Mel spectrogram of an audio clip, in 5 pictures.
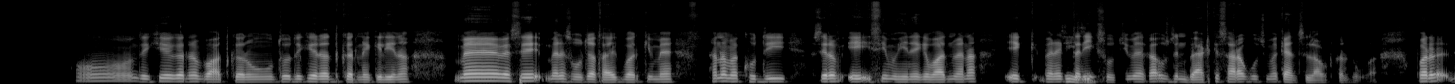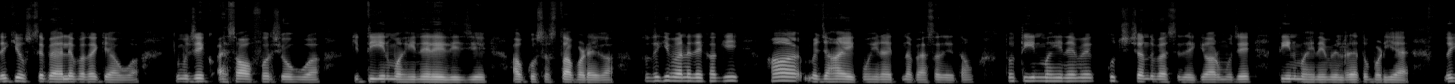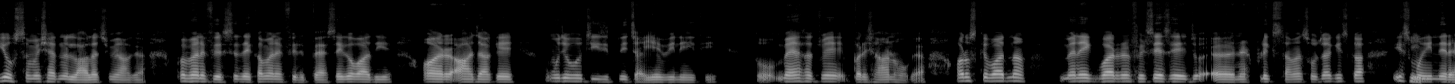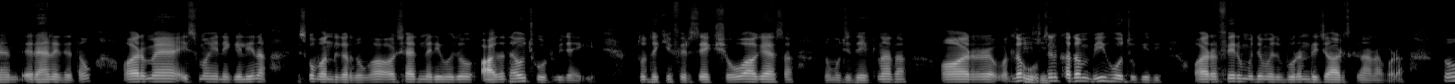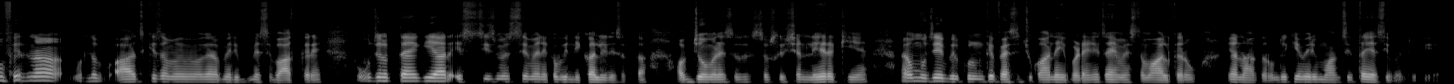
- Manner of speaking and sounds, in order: in English: "कैंसल आउट"; in English: "ऑफ़र शो"; in English: "शो"; in English: "रिचार्ज"; in English: "सब्स्क्रिप्शन"
- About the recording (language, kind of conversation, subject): Hindi, advice, सब्सक्रिप्शन रद्द करने में आपको किस तरह की कठिनाई हो रही है?
- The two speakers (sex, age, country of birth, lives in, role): male, 25-29, India, India, advisor; male, 25-29, India, India, user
